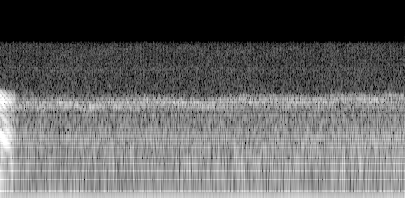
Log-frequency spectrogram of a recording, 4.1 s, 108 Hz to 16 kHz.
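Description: Steady, muffled drone of a 2014 Yamaha Zuma 50F scooter's 49cc four-stroke single while riding, running on a nearly empty fuel tank.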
